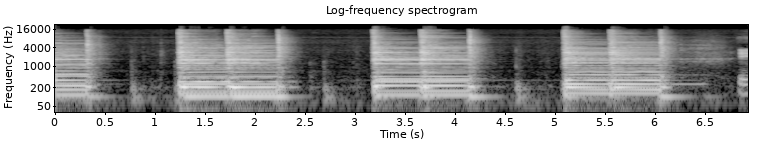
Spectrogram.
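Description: Acoustic guitar strummed through the chords of a song, three bursts of strumming each ringing out and fading before the next, played alone and close.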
